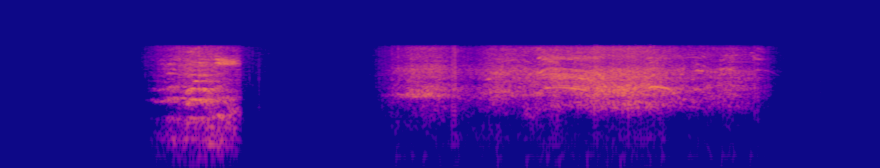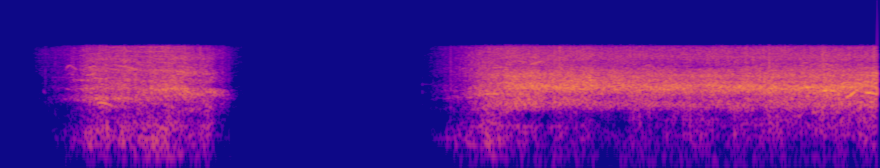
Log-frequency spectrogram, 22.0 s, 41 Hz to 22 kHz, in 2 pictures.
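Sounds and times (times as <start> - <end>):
stadium crowd chanting and singing: 4.9 - 9.6, 11.8 - 14.0, 16.8 - 22.0.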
